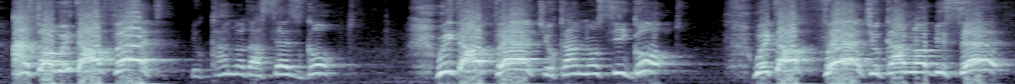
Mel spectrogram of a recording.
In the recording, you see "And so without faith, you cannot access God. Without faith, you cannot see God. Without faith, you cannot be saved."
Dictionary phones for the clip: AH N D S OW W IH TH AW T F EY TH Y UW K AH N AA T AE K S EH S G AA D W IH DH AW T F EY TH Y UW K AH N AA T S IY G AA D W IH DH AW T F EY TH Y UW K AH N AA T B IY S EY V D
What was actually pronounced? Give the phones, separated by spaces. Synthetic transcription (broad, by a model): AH N S OW W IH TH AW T F EY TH Y UW K AH N AA T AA S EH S G AA D W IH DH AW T F EY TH Y UW K AH N AA T S IY G AA D W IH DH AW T F EY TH Y UW K AH N AA T B IY S EY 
